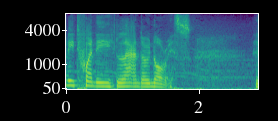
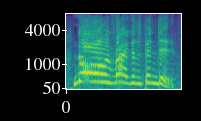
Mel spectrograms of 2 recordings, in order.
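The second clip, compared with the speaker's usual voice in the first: shocked shout; 10 semitones higher than usual. Real, not acted. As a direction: yell in shock at the crash. Another car crashes, live commentary.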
